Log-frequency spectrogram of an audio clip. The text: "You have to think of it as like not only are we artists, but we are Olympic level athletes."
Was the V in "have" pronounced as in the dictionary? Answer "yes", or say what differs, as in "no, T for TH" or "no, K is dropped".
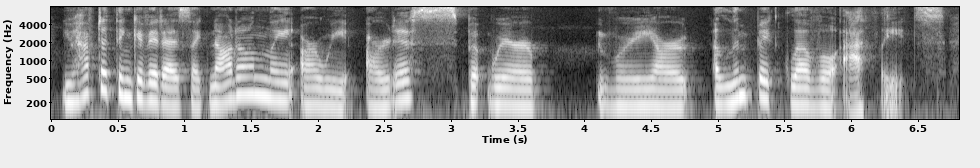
no, F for V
